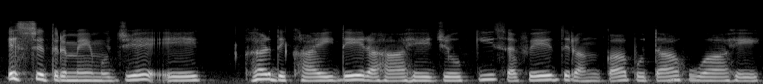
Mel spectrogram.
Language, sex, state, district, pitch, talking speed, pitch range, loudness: Hindi, female, Madhya Pradesh, Bhopal, 180 Hz, 140 wpm, 175-205 Hz, -19 LUFS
